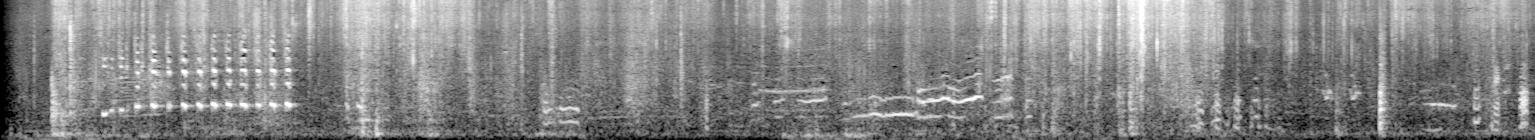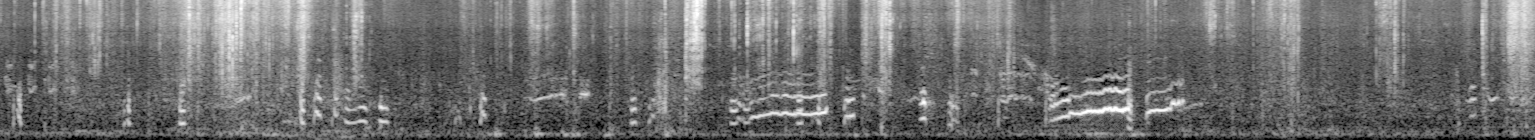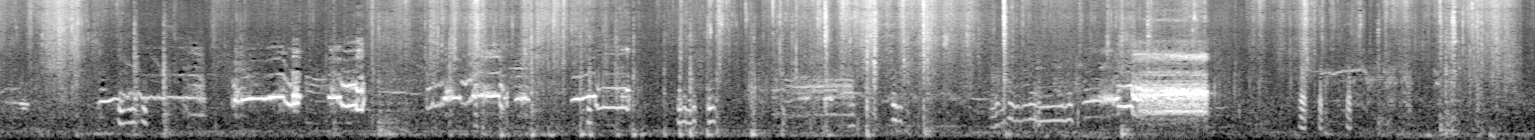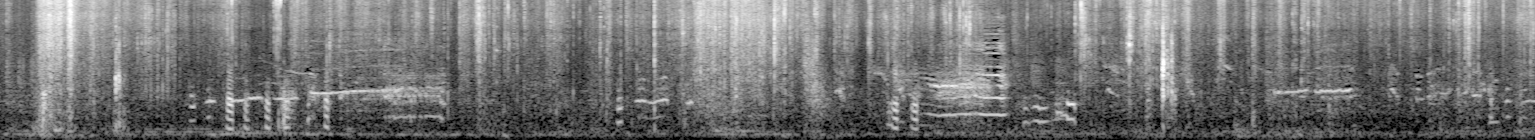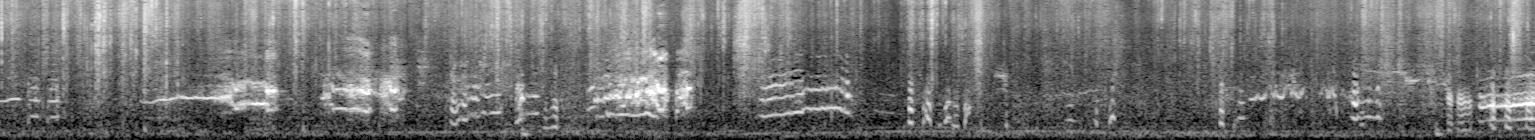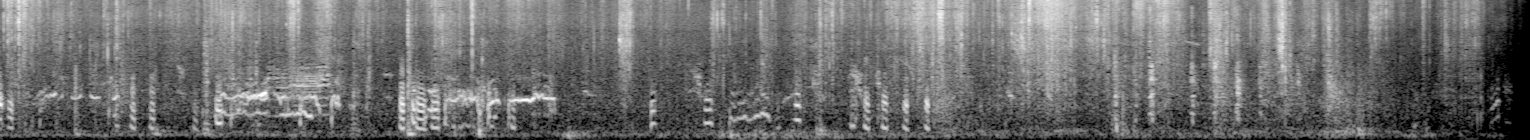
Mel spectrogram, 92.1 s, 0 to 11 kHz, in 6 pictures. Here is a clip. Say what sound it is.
Chicken house2
Sounds of some happy chickens scratching around and eating.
